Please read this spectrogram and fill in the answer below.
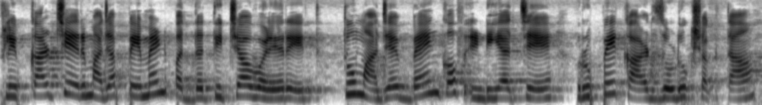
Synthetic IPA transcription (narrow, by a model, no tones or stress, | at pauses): flip̚kaɾɖt͡ɕeɾmad͡ʑʱjapemeɳʈ̚pəd̪ʱːət̪it͡ɕjaʋəɭeɾet̪ːũːmad͡ʑʱebɛ̃ŋkɔfiɳɖijat͡se | ɾupekaɾɖd͡zoɽũːkɕəkt̪a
